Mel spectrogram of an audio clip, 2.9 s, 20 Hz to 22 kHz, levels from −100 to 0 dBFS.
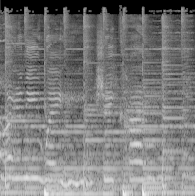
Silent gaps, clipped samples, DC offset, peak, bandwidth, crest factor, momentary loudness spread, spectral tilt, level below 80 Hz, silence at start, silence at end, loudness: none; under 0.1%; 0.3%; 0 dBFS; 19.5 kHz; 16 dB; 4 LU; -5 dB/octave; -22 dBFS; 0 s; 0 s; -17 LUFS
